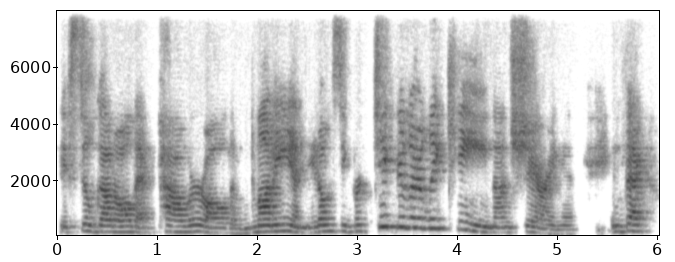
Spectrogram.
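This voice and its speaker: A woman's voice: medium pitch, lively intonation, normal speed, lightly acted. A woman acting as an outspoken, sardonic young feminist of the 1940s in a script read-through. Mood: defiant. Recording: distant, echoey room microphone.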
